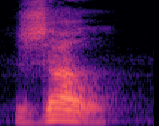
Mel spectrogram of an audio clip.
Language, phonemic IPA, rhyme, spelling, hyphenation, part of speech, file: Dutch, /zaːl/, -aːl, zaal, zaal, noun, Nl-zaal.ogg
- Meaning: 1. room, hall 2. ward in a hospital or similar medical or caregiving institute 3. Germanic single-room home 4. archaic form of zadel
